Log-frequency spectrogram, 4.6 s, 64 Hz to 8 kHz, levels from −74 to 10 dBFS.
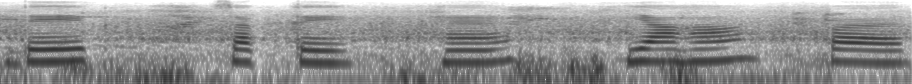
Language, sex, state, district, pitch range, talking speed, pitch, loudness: Hindi, female, Chandigarh, Chandigarh, 225-240 Hz, 65 wpm, 235 Hz, -15 LUFS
